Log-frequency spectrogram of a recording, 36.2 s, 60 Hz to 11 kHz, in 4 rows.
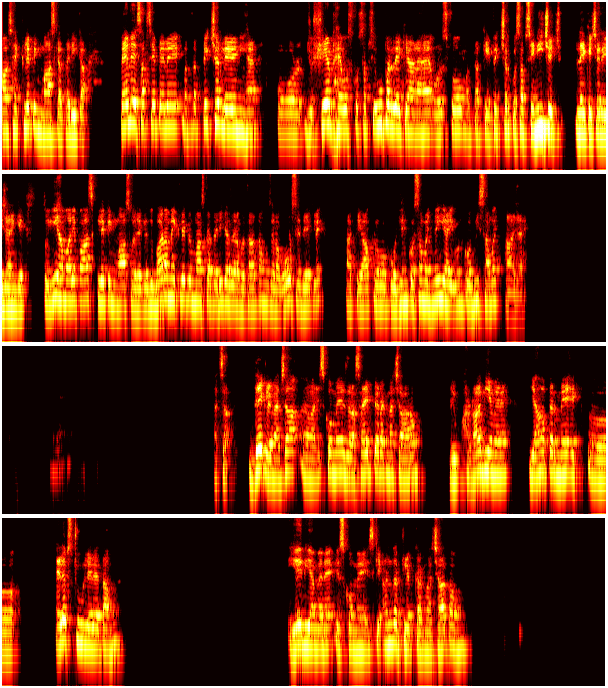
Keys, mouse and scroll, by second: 0.4-1.8 scroll up 1, 13.0 ctrl+z, 13.4 ctrl+z, 14.0 ctrl+z, 14.2 ctrl+z, 14.8 ctrl+z, 15.0 ctrl+z, 15.2 ctrl+z, 15.4 ctrl+z, 15.6 ctrl+z, 18.0 ctrl+z, 18.2-18.8 ctrl+z, 19.2 ctrl+z, 19.6 ctrl+z, 20.0 ctrl+z, 20.4 ctrl+z, 23.0 double click, 27.0 right click, 32.2 double click.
